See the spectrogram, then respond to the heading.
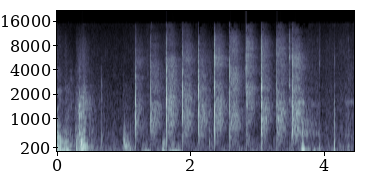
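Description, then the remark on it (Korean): A single person stands up and claps steadily to congratulate the release of a full-length album, the first in 8 years, about a dozen sharp, evenly spaced claps, with voices talking underneath at the start and end. “제가 일어나서 박수 좀 칠게요.”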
